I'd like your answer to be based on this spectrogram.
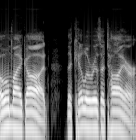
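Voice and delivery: heavy, mocking, sardonic sarcastic throwaway tone. Describing how a character says his line, retelling a sarcastic line. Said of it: "such a sarcastic way of just like".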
